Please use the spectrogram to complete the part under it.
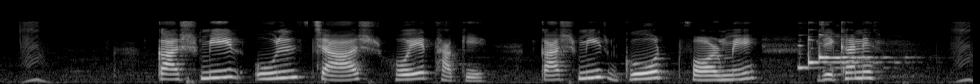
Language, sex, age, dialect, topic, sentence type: Bengali, female, 25-30, Standard Colloquial, agriculture, statement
